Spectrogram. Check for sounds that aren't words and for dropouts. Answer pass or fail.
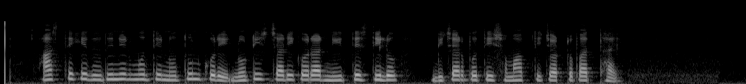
pass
